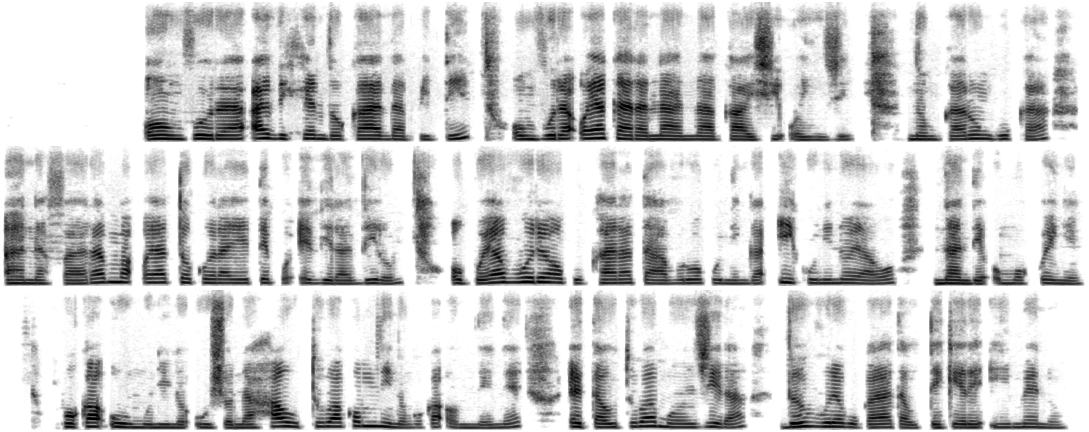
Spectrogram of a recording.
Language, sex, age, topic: Oshiwambo, female, 25-35, agriculture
